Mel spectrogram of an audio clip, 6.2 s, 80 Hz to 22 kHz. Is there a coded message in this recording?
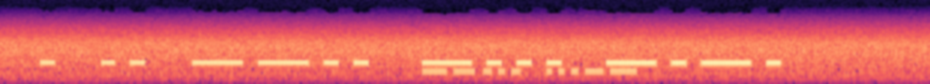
Yes: Morse code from 0.2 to 5.3 s, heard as two keyed tones, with radio static. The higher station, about 12 wpm, 1100 Hz: EIZBC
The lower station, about 26 wpm, 690 Hz: 73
